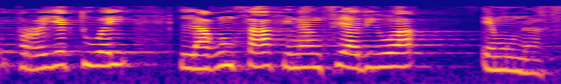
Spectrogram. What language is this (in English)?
Basque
